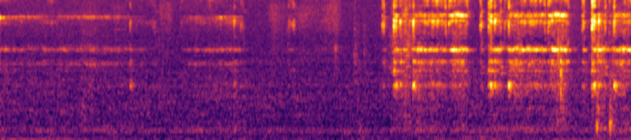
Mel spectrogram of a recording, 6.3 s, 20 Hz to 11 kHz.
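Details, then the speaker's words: Wheel on a 2001 Gilroy Indian race bike being rebuilt, spokes trued by tapping: a run of light metallic taps across the spokes at a similar bright pitch after tightening, tension now much more even, though one section is still loose. "you hear it's a lot more even now."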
